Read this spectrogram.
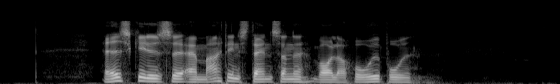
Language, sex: Danish, male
